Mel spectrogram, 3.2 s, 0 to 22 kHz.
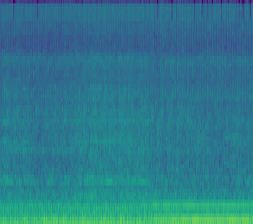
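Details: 1990 VW Golf Mk2 in neutral: low idle surging and pulsing unevenly a few times a second, very rough and vibrating; rough pulsating idle, owner suspects a temperature sensor switch, unplugging it seemed to help.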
